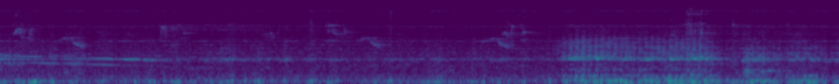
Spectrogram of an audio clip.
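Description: Diesel locomotive of a departing KA Parcel train rumbling low in the distance, with birds chirping every second or so. About six seconds in, a rushing noise swells for a second and a half.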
